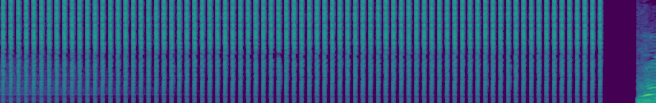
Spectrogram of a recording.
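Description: A rapid, perfectly even electronic pulsing, about ten pulses a second at one steady level, which cuts off suddenly at the end.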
